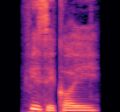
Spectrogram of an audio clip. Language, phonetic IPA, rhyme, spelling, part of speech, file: Hungarian, [ˈfizikɒji], -ji, fizikai, adjective, Hu-fizikai.ogg
- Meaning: 1. physical (pertaining to physics) 2. physical (having to do with the material world) 3. physical (having to do with the body as opposed to the mind; corporeal, bodily)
